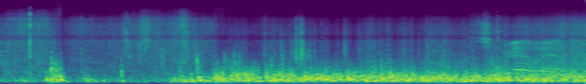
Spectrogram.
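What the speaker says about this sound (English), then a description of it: "Quicker we get up, quicker we get out of this wind." Strong wind buffeting the microphone while hiking the Cumbria Way, a loud, roaring rumble that builds after a couple of seconds and stays steady, with a voice heard faintly early on.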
